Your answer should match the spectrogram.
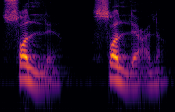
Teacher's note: بعض افراد اس کے تلفظ میں واو یا پیش جیسی کیفیت لاتے ہیں، صل صحیح نہیں ہے، واو کا تلفظ یا پیش کی آواز نہیں آنی چاہیے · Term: حرف صاد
